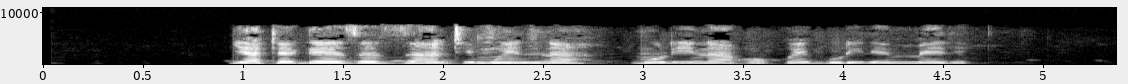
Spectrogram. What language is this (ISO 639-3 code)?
lug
